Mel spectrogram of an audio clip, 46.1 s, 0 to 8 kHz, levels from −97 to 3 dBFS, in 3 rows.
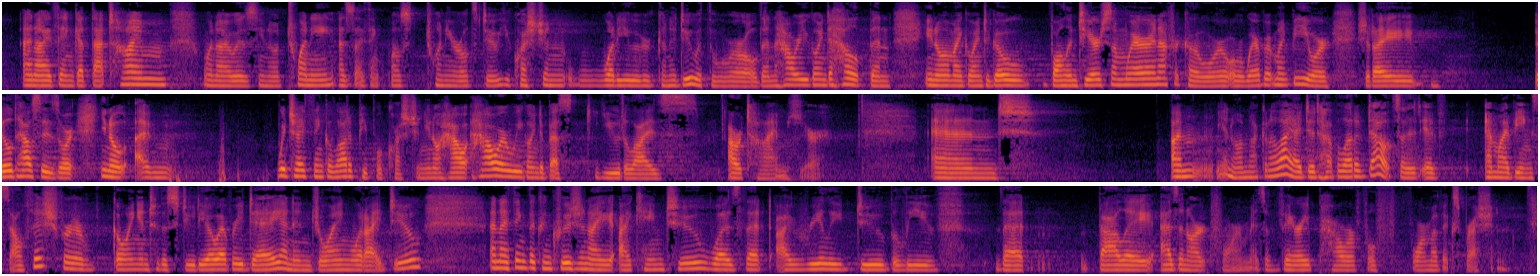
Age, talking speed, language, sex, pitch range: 20-39, 190 wpm, English, female, 160-185 Hz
